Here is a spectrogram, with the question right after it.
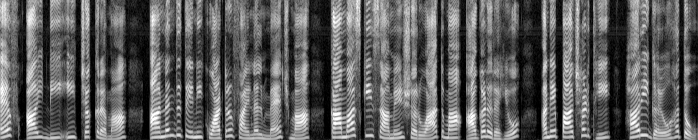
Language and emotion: Gujarati, neutral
